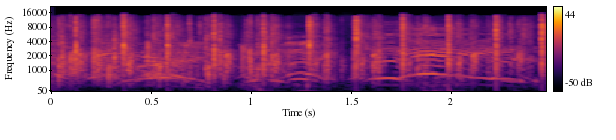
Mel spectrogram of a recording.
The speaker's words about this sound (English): The great Andy Furman joining us here on Fox Sports Radio. A round of applause for Andy Furman.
